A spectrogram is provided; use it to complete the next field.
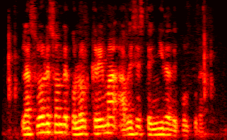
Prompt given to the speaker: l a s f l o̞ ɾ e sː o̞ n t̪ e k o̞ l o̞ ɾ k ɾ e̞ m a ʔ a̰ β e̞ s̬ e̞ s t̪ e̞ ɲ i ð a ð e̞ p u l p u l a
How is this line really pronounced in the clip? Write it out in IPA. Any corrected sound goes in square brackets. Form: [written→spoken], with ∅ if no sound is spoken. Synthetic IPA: l a s f l o̞ ɾ e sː o̞ n [t̪→d̪] e k o̞ l o̞ ɾ k ɾ e̞ m a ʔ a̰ β e̞ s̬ e̞ s t̪ e̞ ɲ i ð a ð e̞ p u l p u [l→ɾ] a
